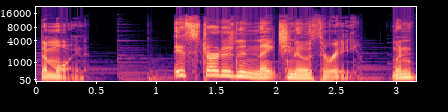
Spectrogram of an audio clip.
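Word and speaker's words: Des Moines: 16 km west of Des Moes Iowa just kidding I I know it's pronounced De Moine it started in 1903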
